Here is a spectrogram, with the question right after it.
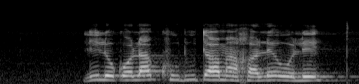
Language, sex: Northern Sotho, male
